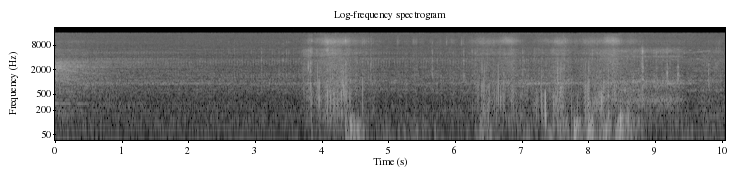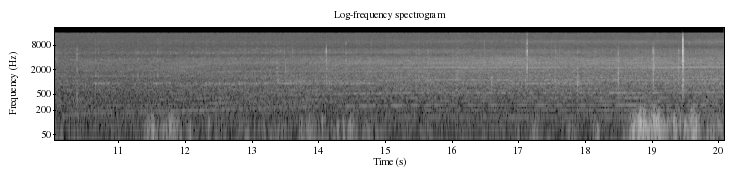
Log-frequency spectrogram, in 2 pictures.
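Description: A snowmobile engine drones and grows louder as it approaches.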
